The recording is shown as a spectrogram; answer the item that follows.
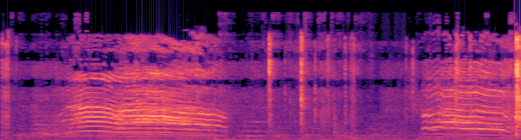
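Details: Kittens calling because they want their mother: a long, bright, harmonic meow falling slightly in pitch, a pause with small clicks, then a second shrill meow that drops at its end.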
